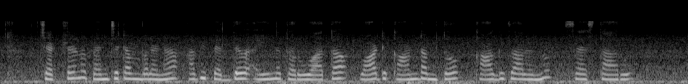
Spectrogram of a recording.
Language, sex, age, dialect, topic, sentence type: Telugu, female, 18-24, Utterandhra, agriculture, statement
